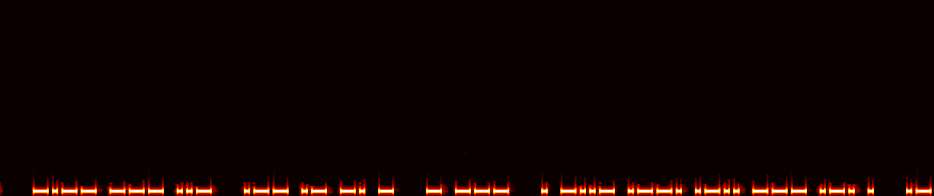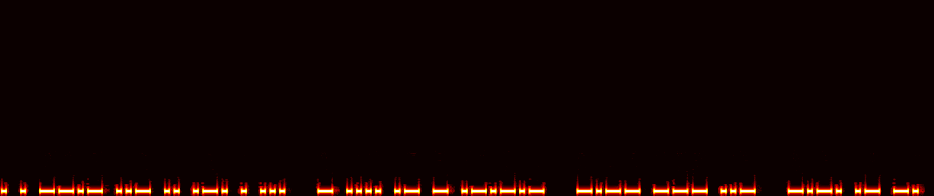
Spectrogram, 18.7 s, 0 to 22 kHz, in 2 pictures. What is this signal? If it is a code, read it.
Morse code, heard as a keyed tone, about 25 wpm, 600 Hz. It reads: YOU WANT TO EXPLORE REQUIRES THAT. YOU CAN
